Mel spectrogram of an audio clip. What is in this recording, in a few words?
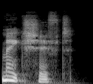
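"makeshift", British English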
